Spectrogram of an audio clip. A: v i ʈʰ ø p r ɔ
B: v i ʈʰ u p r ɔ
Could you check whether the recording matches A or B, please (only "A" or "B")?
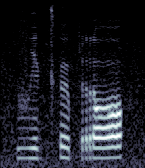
A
